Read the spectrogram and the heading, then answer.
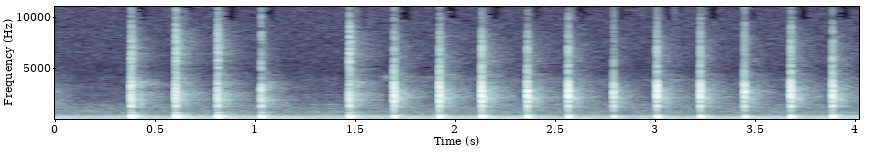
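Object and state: Leather being tooled with a beveler.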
